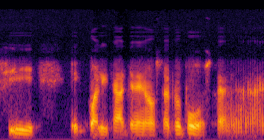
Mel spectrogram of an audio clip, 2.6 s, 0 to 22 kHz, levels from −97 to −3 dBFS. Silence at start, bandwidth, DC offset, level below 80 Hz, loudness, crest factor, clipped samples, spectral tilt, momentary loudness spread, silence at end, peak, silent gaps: 0 s; 7.8 kHz; under 0.1%; -64 dBFS; -22 LUFS; 20 dB; under 0.1%; -6.5 dB/octave; 10 LU; 0 s; -2 dBFS; none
